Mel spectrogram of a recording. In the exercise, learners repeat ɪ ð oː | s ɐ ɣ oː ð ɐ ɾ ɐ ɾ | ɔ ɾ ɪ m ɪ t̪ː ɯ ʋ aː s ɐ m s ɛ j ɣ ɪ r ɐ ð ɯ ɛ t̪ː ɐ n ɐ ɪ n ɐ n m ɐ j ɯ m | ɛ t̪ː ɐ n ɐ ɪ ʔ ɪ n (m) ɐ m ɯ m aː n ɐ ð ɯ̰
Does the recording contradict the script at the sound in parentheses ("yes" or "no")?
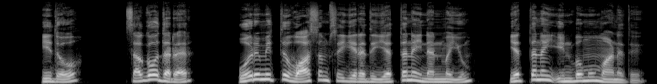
yes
